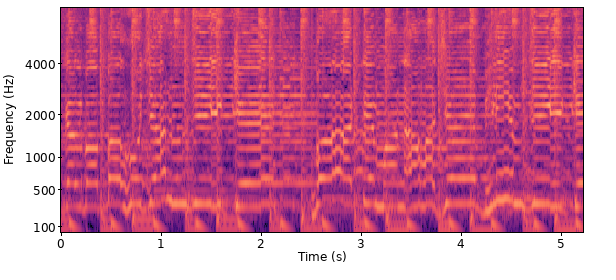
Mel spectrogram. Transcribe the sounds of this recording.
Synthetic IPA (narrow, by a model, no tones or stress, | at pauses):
ɡəlbabəɦud͡ʒɐnd͡ʒike | bəʈemanaʋad͡ʒəẽbʱimd͡ʒike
